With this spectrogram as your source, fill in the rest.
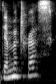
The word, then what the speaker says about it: Dimitrescu: Middle, we got Lady, is it Dimitrescu? You said it right. I call her Lady B because Dimitrescu. I will butcher the name.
